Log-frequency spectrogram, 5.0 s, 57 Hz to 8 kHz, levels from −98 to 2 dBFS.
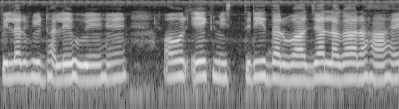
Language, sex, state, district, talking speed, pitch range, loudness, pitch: Hindi, female, Uttar Pradesh, Lucknow, 145 wpm, 220-240 Hz, -16 LUFS, 230 Hz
